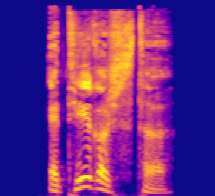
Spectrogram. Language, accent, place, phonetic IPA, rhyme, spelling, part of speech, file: German, Germany, Berlin, [ɛˈteːʁɪʃstə], -eːʁɪʃstə, ätherischste, adjective, De-ätherischste.ogg
- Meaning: inflection of ätherisch: 1. strong/mixed nominative/accusative feminine singular superlative degree 2. strong nominative/accusative plural superlative degree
